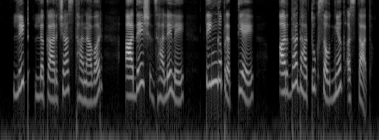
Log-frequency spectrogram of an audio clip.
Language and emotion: Marathi, neutral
